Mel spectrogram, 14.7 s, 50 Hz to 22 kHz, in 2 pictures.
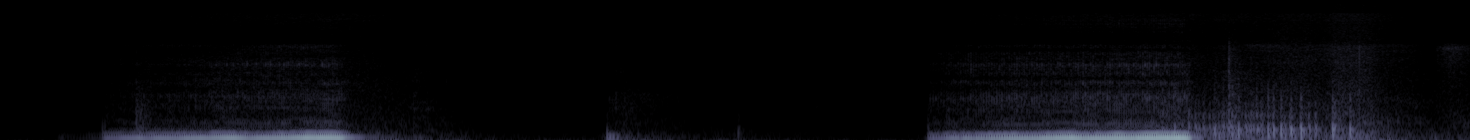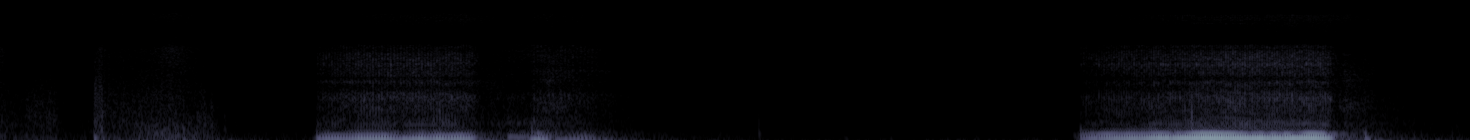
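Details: Habitual heavy snorer whose snoring wakes the household: deep, rumbling low snores recurring about every four seconds, roughly 14 a minute, with long quiet pauses between.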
